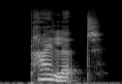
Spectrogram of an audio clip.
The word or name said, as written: pilot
